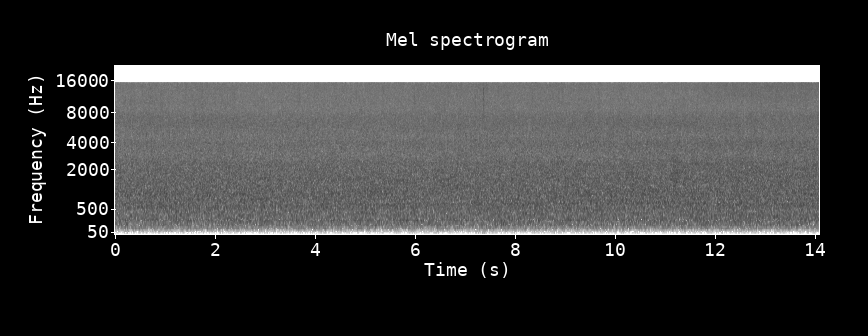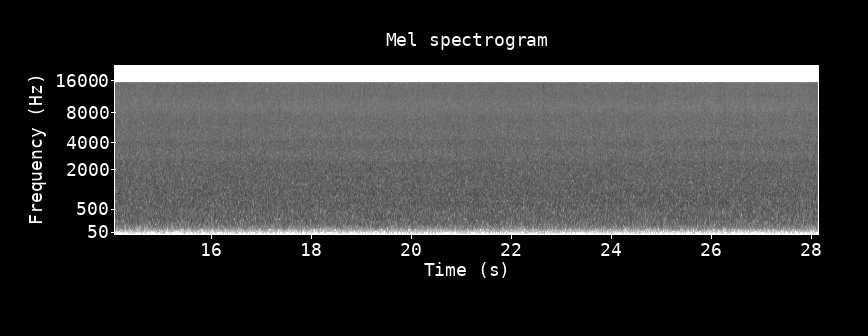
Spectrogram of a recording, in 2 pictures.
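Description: Tropical rain falling steadily on garden shrubs, leaves and dry ground: a constant, even hiss.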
